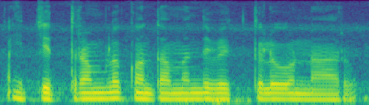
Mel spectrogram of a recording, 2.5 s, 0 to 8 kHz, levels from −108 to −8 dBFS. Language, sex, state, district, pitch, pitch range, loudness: Telugu, male, Telangana, Mahabubabad, 115 Hz, 115-120 Hz, -17 LUFS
